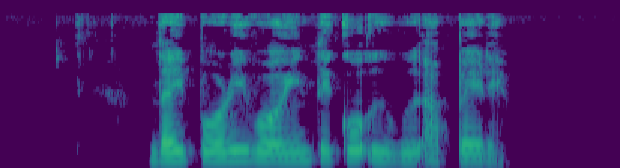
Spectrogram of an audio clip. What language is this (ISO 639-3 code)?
grn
